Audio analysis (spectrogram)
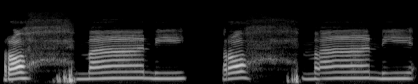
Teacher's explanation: lagi ke depan biar hak putus aliran nafas aliran suaranya ya karena ha itu punya sifat Hames mengalir nafas m punya sifat rakhwah dialirkan suaranya jadi berarti kalau ee rakhwah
